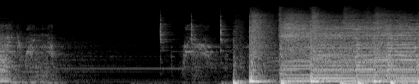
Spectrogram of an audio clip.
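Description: A ringing electric guitar chord fades out, then a few quick drumstick clicks count in, and the two-piece punk band comes in loud about two and a half seconds in: electric guitar and full drum kit.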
